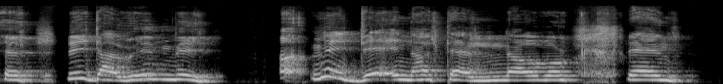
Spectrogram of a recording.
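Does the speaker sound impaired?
Yes: ataxic cerebral palsy; affects talking.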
